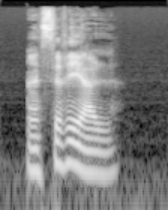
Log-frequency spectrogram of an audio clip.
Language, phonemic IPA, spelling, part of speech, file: French, /se.ʁe.al/, céréale, noun, Fr-céréale.ogg
- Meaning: 1. cereal (plant) 2. cereal (seed) 3. cereal (food product made from cereal plants)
